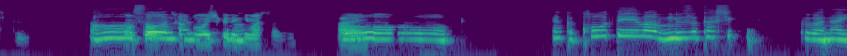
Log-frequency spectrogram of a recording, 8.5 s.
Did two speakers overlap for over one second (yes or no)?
yes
